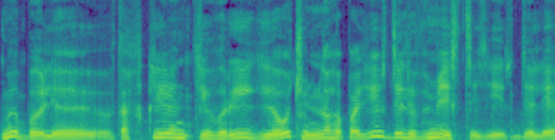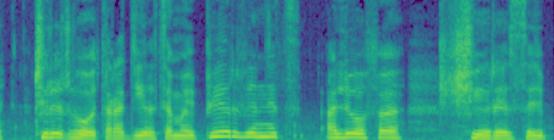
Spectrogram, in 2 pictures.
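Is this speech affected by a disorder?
Yes: hearing loss; onset age 3, medical error, missed appendicitis, over 47 years since onset, Atikon hearing aids since childhood; hears only about 20 percent, 80 percent hearing loss; speech preserved thanks to hearing aids, worsened, accented, still speaks, learned lip-reading.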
